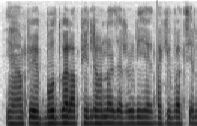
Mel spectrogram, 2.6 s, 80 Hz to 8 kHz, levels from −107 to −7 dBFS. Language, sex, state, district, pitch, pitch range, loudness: Hindi, male, Bihar, Araria, 150 Hz, 145-150 Hz, -19 LUFS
